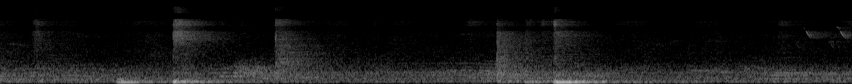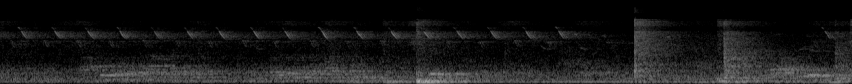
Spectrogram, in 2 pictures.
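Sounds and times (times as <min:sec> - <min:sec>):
bird chirping high: 0:08.0 - 0:14.8.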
